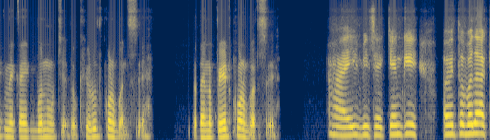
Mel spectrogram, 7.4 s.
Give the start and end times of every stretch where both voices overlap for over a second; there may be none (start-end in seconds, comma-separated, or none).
none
